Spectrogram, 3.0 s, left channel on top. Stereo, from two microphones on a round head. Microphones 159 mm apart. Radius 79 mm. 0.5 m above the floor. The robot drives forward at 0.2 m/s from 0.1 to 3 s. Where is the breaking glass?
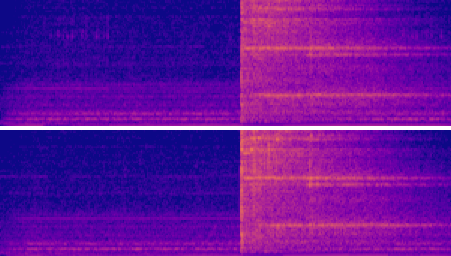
35° right (ahead or behind), 0.7 m; by 2.2 s 30° right (ahead or behind), 0.8 m.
